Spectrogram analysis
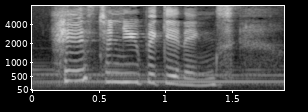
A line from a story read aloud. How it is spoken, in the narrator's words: I exclaimed with a splutter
